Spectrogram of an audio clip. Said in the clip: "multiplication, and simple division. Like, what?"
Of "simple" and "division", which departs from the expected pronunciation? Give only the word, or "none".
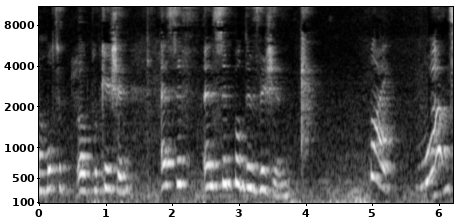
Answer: none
